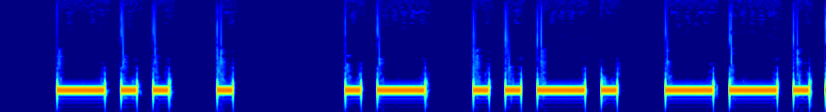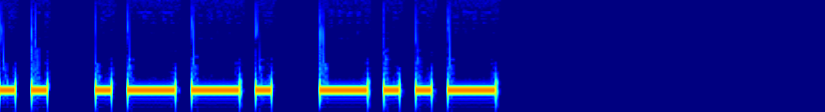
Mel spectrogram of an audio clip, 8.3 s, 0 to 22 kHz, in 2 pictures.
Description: Morse code, heard as a keyed tone, about 15 wpm, 700 Hz. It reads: DE AF7PX
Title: USA Callsign DE Callsign - 5 Characters - 15wpm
